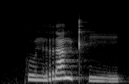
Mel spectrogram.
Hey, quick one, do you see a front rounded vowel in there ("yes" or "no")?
no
